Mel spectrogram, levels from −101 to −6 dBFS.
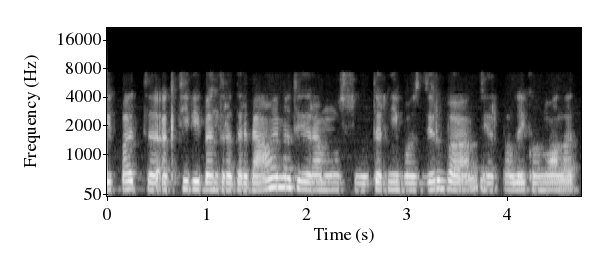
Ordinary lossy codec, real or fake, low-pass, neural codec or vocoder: MP3, 64 kbps; real; 7.2 kHz; none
